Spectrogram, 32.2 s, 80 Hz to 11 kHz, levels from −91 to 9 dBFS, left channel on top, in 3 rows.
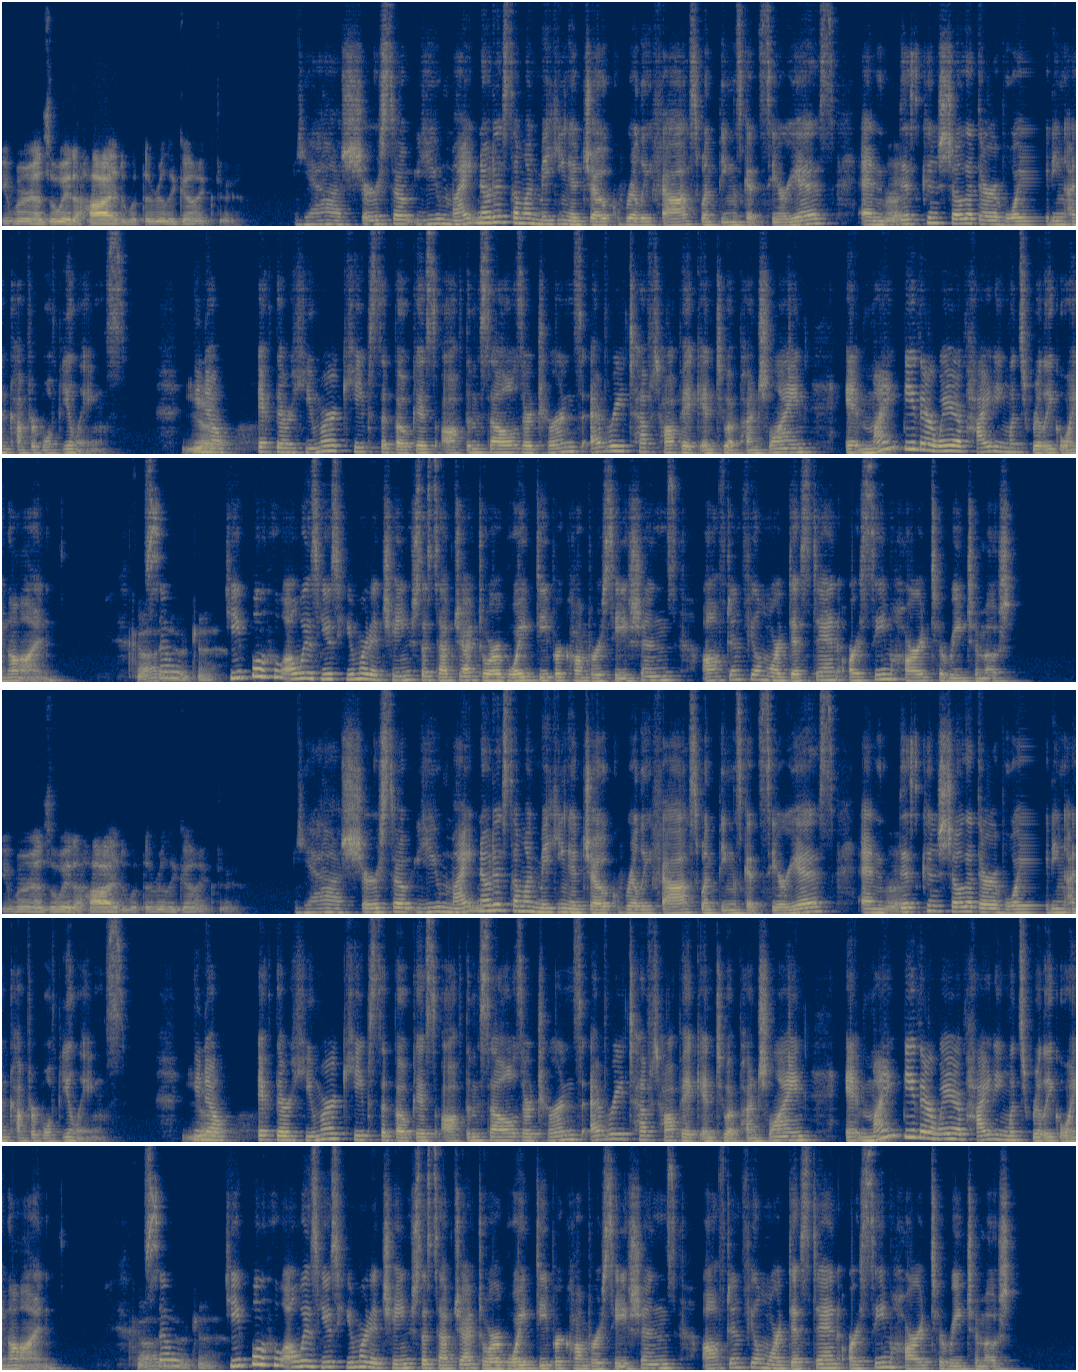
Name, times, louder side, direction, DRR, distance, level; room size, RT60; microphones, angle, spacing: voice 1, 0.0-2.3 8.8-9.1 12.5-12.9 22.8-23.6, left 4 dB, 45° left, 0.7 m, -27 dB
voice 2, 2.9-11.9 12.3-13.0 13.3-18.8 19.2-22.0 22.9-23.3 23.7-31.5, equal, 15° right, 1.0 m, -26 dB
5.5 x 3.4 x 5.4 m
head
